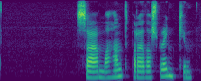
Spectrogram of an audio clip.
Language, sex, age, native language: Icelandic, female, 30-39, Icelandic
